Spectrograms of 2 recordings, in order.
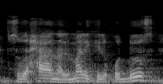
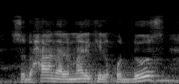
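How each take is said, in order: The two takes are said the same way.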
